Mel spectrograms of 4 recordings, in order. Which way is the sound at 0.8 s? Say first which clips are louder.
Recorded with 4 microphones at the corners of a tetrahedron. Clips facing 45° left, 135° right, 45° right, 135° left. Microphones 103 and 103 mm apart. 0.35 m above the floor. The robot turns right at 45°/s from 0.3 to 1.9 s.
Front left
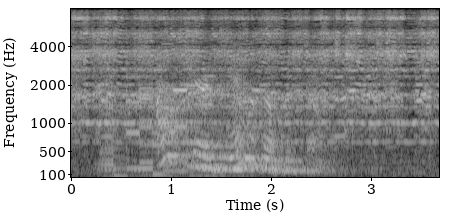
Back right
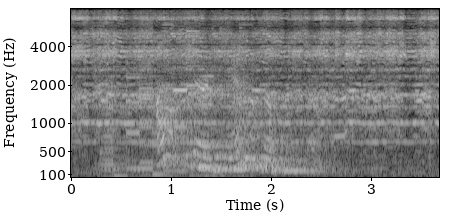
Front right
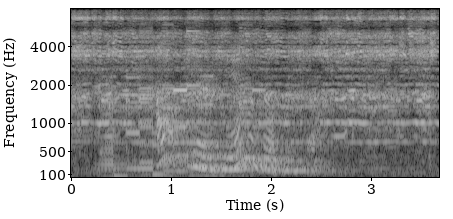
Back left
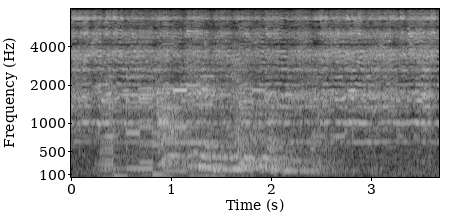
Back right 1 dB, front right 2 dB; 75° right.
